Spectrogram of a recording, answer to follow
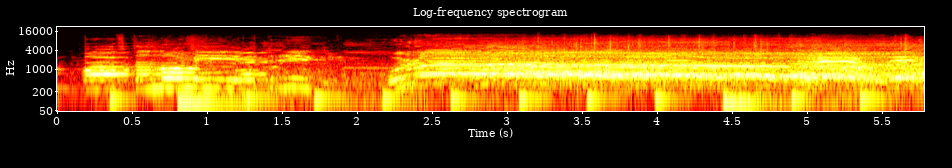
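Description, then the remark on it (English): A large crowd chants "Referendum! Referendum!" in unison over a steady, rhythmic pounding beat, then erupts into loud, sustained cheering and shouting that carries through to the end. “The crowd start to chant, "Referendum! Referendum!"”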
